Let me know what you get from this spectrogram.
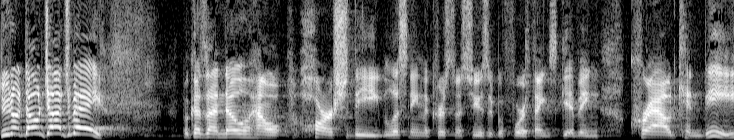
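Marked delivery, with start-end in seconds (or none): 0.0-1.0 scream, much higher pitch. The speaker retells a line screamed at someone, re-enacting the scream. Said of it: "I scream it to Justin".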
